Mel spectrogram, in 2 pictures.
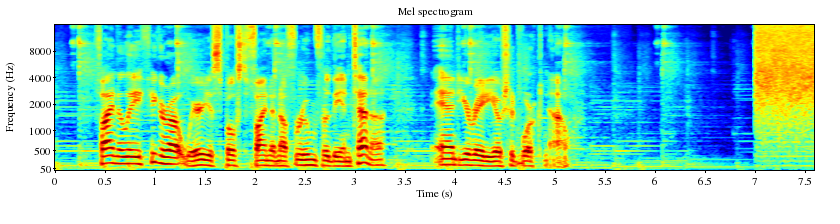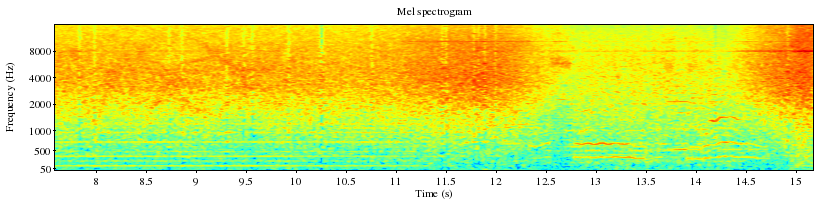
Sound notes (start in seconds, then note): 7.0 radio static; 12.4 pop music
